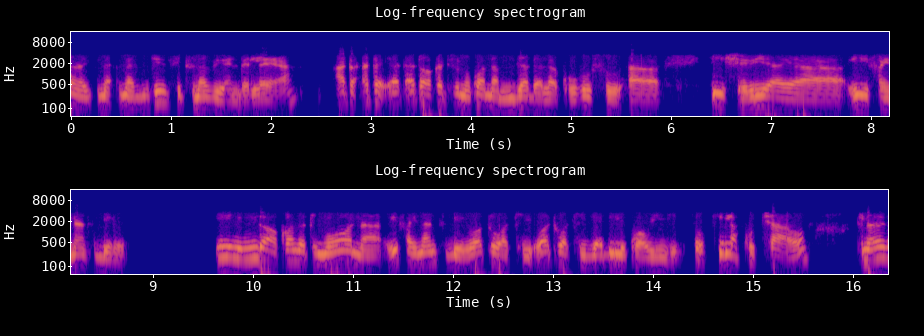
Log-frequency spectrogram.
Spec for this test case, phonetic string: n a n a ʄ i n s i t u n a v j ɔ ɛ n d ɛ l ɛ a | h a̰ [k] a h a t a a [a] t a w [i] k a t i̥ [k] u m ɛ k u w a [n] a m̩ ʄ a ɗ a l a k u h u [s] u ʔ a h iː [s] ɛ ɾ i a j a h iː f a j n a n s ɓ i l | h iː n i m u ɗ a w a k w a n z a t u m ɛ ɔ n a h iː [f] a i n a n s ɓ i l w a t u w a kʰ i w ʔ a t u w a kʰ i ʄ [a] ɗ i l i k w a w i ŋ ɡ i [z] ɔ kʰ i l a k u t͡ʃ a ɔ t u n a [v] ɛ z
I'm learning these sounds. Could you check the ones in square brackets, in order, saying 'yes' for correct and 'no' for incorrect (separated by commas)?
no, yes, no, no, yes, yes, no, yes, yes, no, no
